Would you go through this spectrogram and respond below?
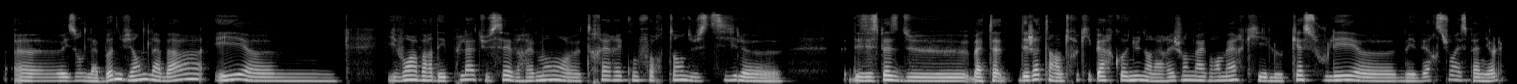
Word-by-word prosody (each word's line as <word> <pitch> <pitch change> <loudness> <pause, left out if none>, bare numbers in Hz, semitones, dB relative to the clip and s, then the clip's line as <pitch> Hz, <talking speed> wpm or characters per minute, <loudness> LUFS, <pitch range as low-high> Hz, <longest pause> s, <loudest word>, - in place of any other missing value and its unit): Heu, 165 -1 -1
ils 170 0 0
ont - - -5
de 170 - -3
la 155 -2 +1
bonne 195 +11 +4
viande 215 +1 +2
là-bas 210 +5 +1
et 220 +4 +2
hem, 165 -4 -2 0.5
ils 175 - -5
vont 205 - +4
avoir 195 -3 +2
des 170 0 +1
plats, 210 +6 -2
tu 215 - -10
sais, 205 +5 +2
vraiment, 185 +3 0
heu, 165 -1 -2
très 185 +5 -4
réconfortants, 195 +1 -3
du 180 -4 -2
style, 190 +3 -2
heu, 75 - 0 0.7
des 175 - +1
espèces 190 +3 +4
de 165 -1 +2
bah, 170 -1 +4
tu 175 +2 +1
as, 175 - +2 0.2
déjà 185 +5 +4
tu 230 -3 -2
as - - 0
un 165 - +2
truc 195 +5 -9
hyper 190 0 +1
connu 195 +1 +2
dans 185 -3 +1
la 160 -1 -1
région 185 +4 -2
de 200 - 0
ma 185 -1 0
grand-mère, 185 +4 -2
qui 180 - -3
est - - +1
le 160 -1 -2
cassoulet, 200 +2 +2
heu, 160 -2 0
mais, 155 0 -2
version 175 +7 -4
espagnole. 170 -4 -2
180 Hz, 200 wpm, -23 LUFS, 165-200 Hz, 0.7 s, bonne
